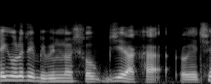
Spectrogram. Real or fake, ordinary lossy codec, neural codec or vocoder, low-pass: fake; none; codec, 24 kHz, 3.1 kbps, DualCodec; 7.2 kHz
